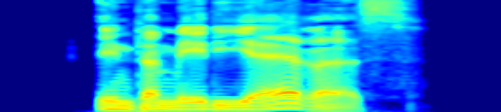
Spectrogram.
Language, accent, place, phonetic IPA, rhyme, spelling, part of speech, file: German, Germany, Berlin, [ɪntɐmeˈdi̯ɛːʁəs], -ɛːʁəs, intermediäres, adjective, De-intermediäres.ogg
- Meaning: strong/mixed nominative/accusative neuter singular of intermediär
